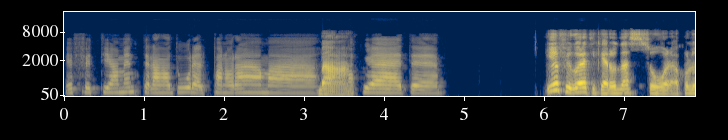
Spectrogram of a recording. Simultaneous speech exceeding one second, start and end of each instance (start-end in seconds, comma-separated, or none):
none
